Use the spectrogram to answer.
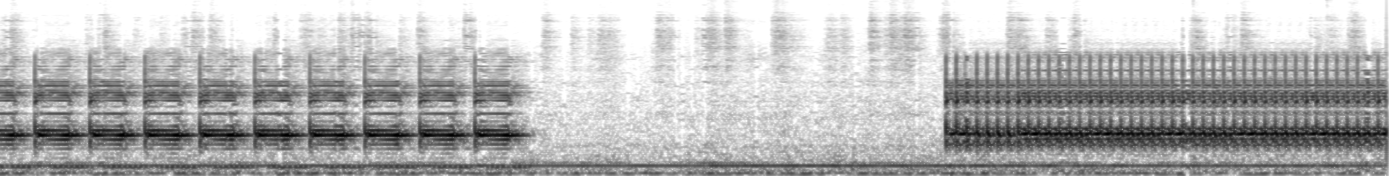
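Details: MRI scanner noise during a scan: loud, rapid mechanical buzzing and beeping pulses, a brief lower hum, then a steady loud electronic drone.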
